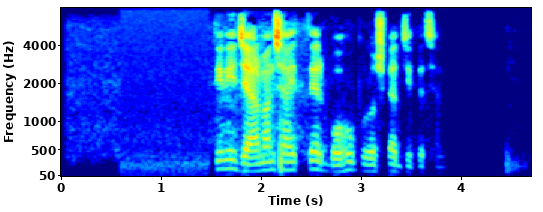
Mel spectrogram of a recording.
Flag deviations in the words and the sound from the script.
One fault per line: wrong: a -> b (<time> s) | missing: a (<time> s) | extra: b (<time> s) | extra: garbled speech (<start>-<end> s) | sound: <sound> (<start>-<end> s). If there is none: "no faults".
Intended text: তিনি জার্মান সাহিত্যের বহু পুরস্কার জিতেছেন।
no faults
